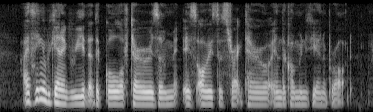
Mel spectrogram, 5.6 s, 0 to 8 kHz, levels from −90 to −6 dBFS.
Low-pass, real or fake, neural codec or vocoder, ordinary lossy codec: 7.2 kHz; real; none; none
